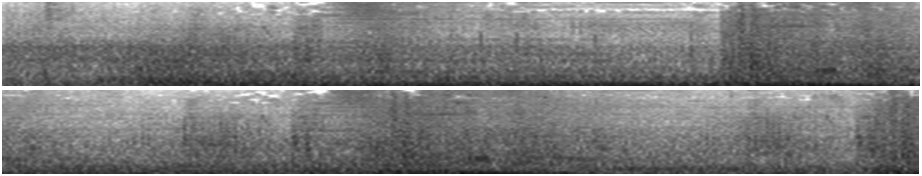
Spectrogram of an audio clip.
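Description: A bowstring snaps as arrows are loosed.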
